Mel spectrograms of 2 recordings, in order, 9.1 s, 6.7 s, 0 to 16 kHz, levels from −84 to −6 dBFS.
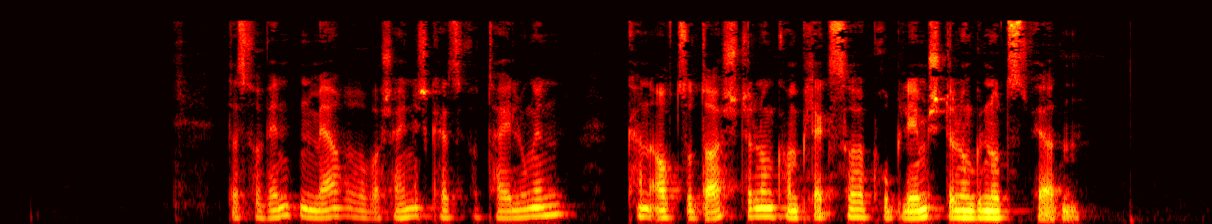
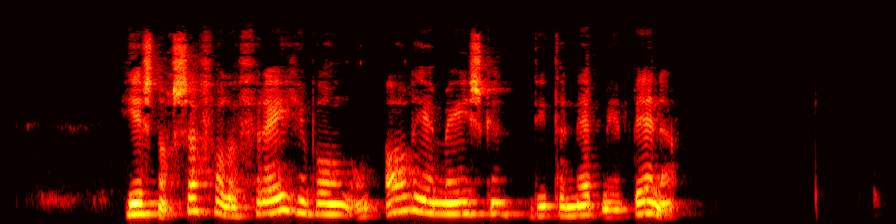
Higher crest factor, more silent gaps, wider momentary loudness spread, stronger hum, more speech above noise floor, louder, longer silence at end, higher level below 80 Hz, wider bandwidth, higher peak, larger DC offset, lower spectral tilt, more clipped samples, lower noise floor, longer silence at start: about the same, 20 dB vs 20 dB; neither; first, 14 LU vs 10 LU; neither; about the same, 55 dB vs 53 dB; about the same, -30 LUFS vs -29 LUFS; second, 1 s vs 1.65 s; first, -60 dBFS vs -84 dBFS; first, 12 kHz vs 10 kHz; about the same, -10 dBFS vs -10 dBFS; neither; about the same, -4.5 dB/octave vs -5 dB/octave; neither; first, -85 dBFS vs -81 dBFS; first, 1.7 s vs 0.95 s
